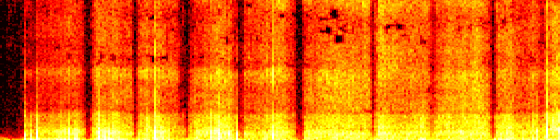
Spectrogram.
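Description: Long nails scratch and tap across the lid of a dark Gucci cardboard gift box. The sound is a dull, papery rasp, weighted low, broken by soft taps and brief silent pauses, with little high brightness.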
